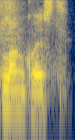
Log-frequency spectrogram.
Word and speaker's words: Lundqvist: It's just Lundqvist.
